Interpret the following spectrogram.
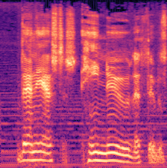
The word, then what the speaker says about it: Estes: D A N N Y R period E S T E S. How do you pronounce it?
